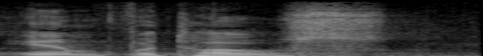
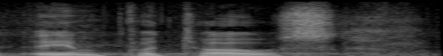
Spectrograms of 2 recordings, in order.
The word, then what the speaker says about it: emphutos: For the word implanted or planted right there, the Greek word is emphytos, okay? It's spelled E-M-P-H-U-T-O-S, and that's how it transliterated into English. It's emphytos.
